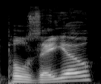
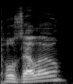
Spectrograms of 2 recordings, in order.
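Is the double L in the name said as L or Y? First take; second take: Y; L. First: The double L is said as a Y sound. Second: The double L is said as an L sound. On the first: "the two L's at the end are pronounced like a Y" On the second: "you got it completely right the first time"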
